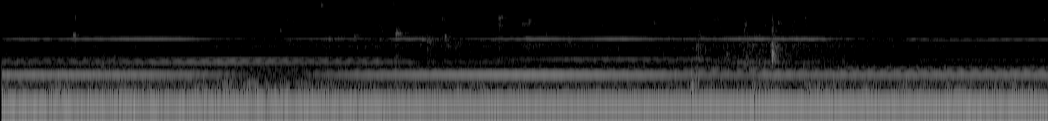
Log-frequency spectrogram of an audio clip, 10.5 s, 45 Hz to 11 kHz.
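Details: Two GoodWe Lynx Home D 5.0 batteries (10 kWh) in a basement: while charging or discharging, even at 1.5 kW, the cooling fans drone with a strong low tonal hum and higher whines at 43–45.5 dBA, against a 35 dBA spec.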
